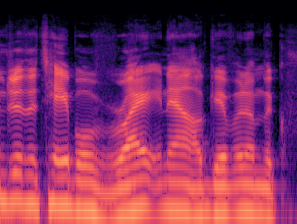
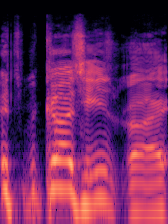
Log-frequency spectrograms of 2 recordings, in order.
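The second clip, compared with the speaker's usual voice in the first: breathless, gasping for air while speaking; 3 semitones higher than usual. Mocking a man in a video who sounds out of breath: imitating Andrew Tate's breathless voice. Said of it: "It sounded like he's about to die".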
